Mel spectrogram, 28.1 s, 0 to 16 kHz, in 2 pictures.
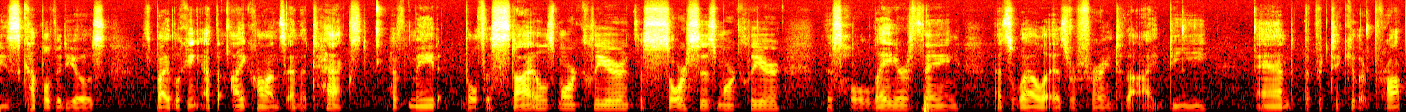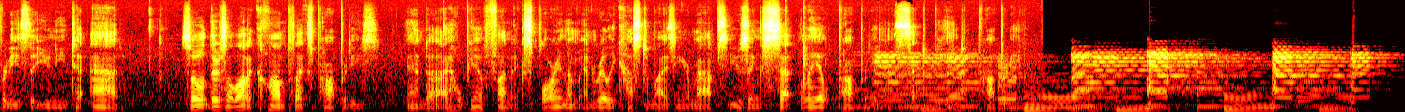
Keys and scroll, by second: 16.3 super+s.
